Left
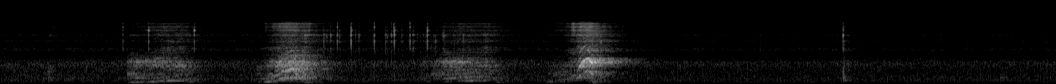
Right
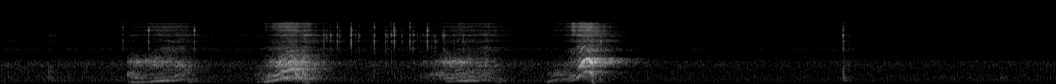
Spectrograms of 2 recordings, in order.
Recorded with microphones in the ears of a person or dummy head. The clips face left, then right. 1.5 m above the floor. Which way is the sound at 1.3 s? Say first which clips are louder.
Right 2 dB; 70° right (ahead or behind).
